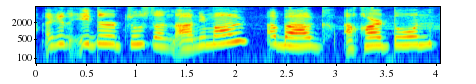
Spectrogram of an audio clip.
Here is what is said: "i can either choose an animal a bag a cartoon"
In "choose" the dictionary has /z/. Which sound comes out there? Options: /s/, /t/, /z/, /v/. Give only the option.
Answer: /s/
